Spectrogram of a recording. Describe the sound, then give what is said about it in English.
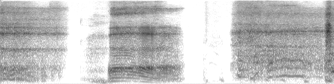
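A man's voice imitates a dying man's final breath after being stabbed in the neck: three voiced, groaning exhalations separated by short silences, strained and wavering. “I need a death noise. And I was like, what? It was like, you know, like after you've been stabbed in the neck, you know, your final breath.”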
